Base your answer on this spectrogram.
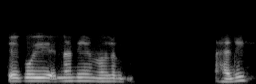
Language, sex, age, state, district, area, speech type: Punjabi, male, 18-30, Punjab, Fatehgarh Sahib, rural, conversation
